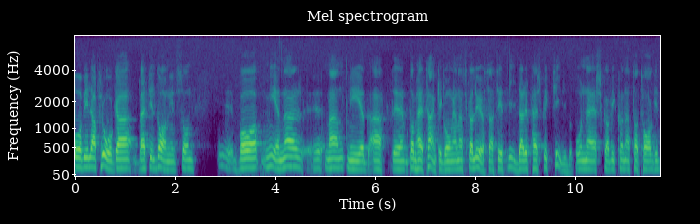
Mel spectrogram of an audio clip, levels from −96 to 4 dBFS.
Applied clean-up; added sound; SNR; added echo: neural mask model Resemble Enhance denoiser.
